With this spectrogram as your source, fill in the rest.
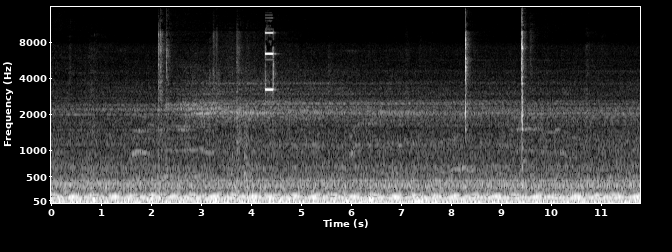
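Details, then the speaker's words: Daikin York air conditioner controller board 08A01_MR1 fed 10 V DC for a bench test: over a faint hum, one short beep on power-up, then a sharp relay click, showing the board works and only the transformer is faulty. Normal power-up. "if really in good condition we can listen that uh we have sound the beep uh this port will produce the beep sound and then uh one click of the relay it means the whole system is uh working as normal."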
